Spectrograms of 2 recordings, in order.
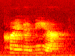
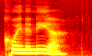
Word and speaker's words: Koinonia: Koinonia. – Koinonia.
